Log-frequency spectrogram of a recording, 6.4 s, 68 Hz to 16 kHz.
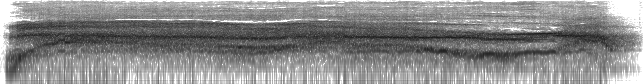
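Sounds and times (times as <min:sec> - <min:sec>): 
vampire scream: 0:00.0 - 0:06.4.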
